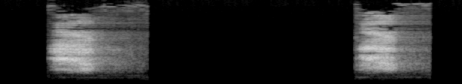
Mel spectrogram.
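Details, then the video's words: Two rough, wheezy bark-screams from a gray fox, each about a second long with a fading tail, separated by about three seconds of silence; clean, quiet background. "Let's listen to the call of the gray fox next. and"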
